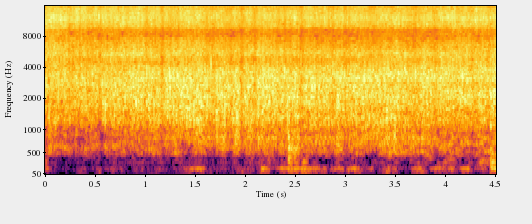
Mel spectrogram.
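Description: Tomatoes salted and tossed with curry leaves sizzle loudly with onions in a hot pan for a tomato thokku, a dense, continuous frying hiss with soft stirring scrapes underneath.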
